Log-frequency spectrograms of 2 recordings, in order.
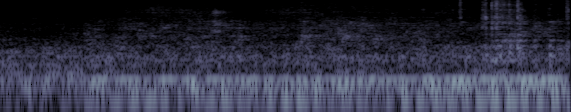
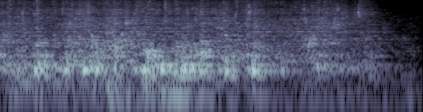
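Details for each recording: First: Toilet blocked despite two plungers, a snake and a Johnny Jolter; hand auger fed into the trap: rough scraping and rattling bursts over a low hum as it catches on a hard object lodged in there. Pushing down from the top later cleared it. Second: Toilet after the blockage was cleared by auger from the top and a bent hanger: a strong rush of water swirls and drains away cleanly, then the tank refills quietly. Normal full flush.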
